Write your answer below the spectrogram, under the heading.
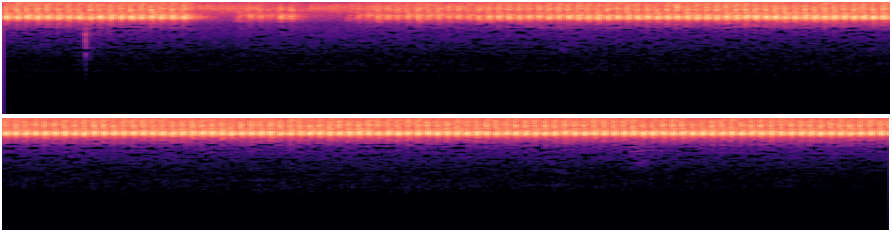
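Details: High, thin insect chirring from grasshoppers, pulsed evenly about four times a second; it drops away briefly after the first second, then swells back to a constant shrill buzz.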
